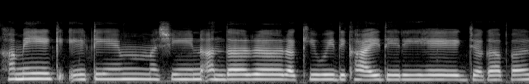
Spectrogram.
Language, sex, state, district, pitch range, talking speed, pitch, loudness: Hindi, female, Madhya Pradesh, Bhopal, 220-235 Hz, 160 wpm, 225 Hz, -14 LUFS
